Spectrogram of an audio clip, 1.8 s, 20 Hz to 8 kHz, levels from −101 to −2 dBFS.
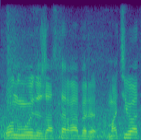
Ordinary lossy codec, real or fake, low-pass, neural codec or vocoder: none; real; none; none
